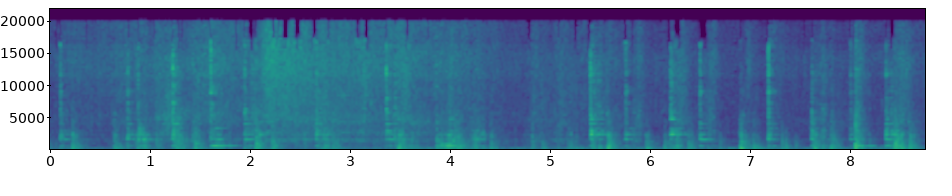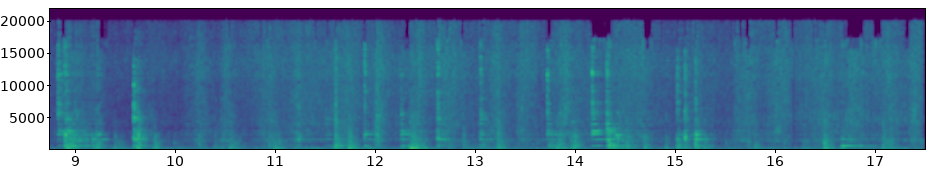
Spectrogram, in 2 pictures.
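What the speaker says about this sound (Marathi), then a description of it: "थोडंसं दही घालून घेणार आहे. चांगलं परतून घेऊया." Yogurt and rice are sautéed in a pan for veg pulao, a loud, steady sizzle broken by quick, repeated spatula scrapes and stirring strokes, with no speech.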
